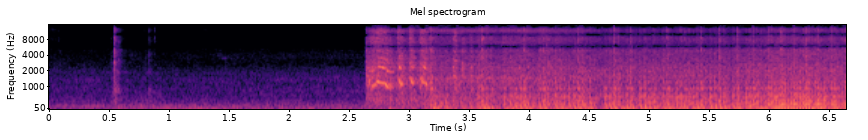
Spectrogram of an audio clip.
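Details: Kawasaki ZZR1100 D with SP Tadao muffler swap: after a quiet start the engine fires into a busy idle with a loose, clattering rattle; owner unsure whether mechanical noise or an exhaust leak.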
